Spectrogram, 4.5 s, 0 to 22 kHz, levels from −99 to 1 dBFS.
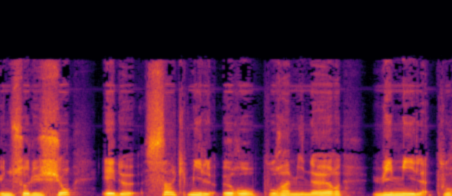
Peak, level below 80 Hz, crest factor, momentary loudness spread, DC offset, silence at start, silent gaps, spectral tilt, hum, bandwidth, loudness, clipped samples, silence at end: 0 dBFS; -54 dBFS; 12 dB; 4 LU; under 0.1%; 0 s; none; -5 dB/octave; none; 16 kHz; -13 LUFS; under 0.1%; 0 s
